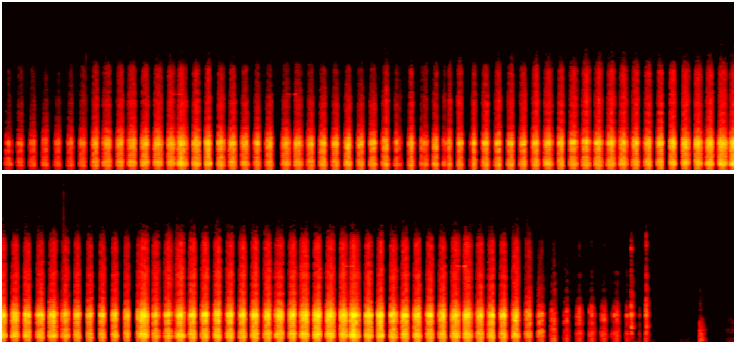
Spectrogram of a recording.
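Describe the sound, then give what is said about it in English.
Spirit box white noise: a steady stream of rapid, evenly chopped bursts of hiss, several per second, at a constant level for about sixteen seconds before cutting out, with no voices. “Now, with a lot of the spirit boxes today, you'll hear something kind of like this, where it's not so much as much radio noise as just kind of a white noise, but listen to this.”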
